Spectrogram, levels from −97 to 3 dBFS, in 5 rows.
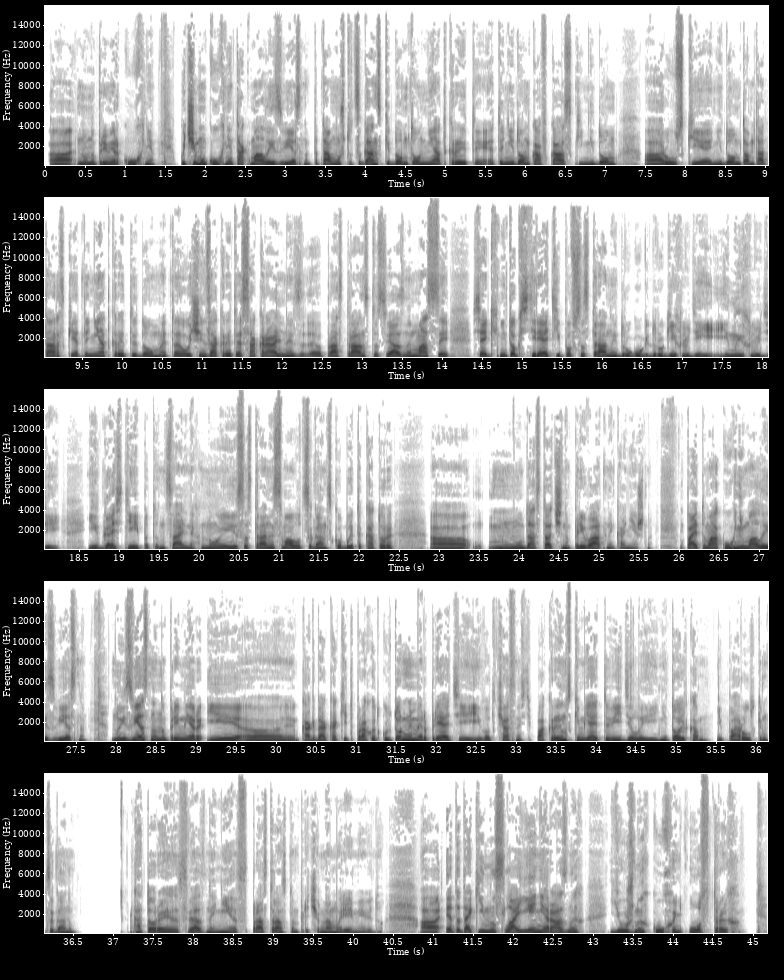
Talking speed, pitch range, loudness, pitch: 150 wpm, 115-150 Hz, -27 LUFS, 130 Hz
